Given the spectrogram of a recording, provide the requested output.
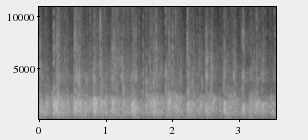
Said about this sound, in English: Yeah, you clap for God. It's a good thing.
